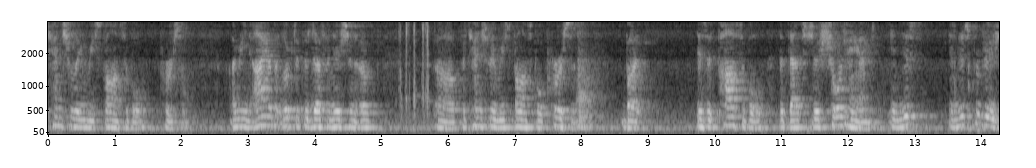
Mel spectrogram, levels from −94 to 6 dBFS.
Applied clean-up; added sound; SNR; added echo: none; Car; 18 dB; reverberation time 0.7 s.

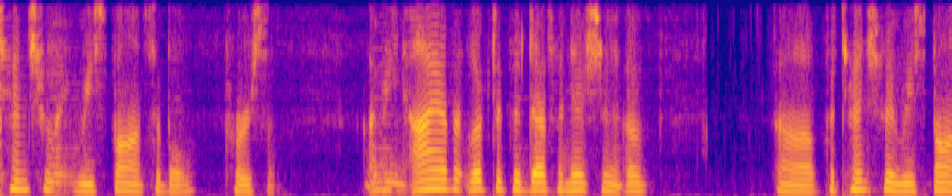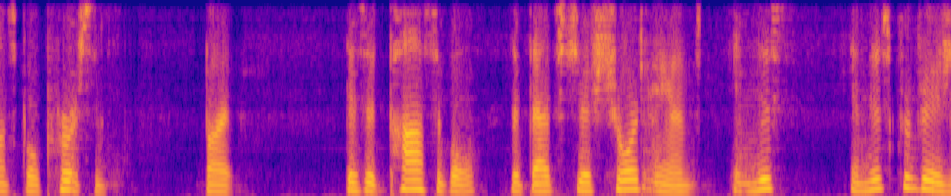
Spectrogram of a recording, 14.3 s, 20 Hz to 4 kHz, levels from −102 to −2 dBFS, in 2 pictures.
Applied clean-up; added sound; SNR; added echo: neural separator model SepFormer WHAMR!.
